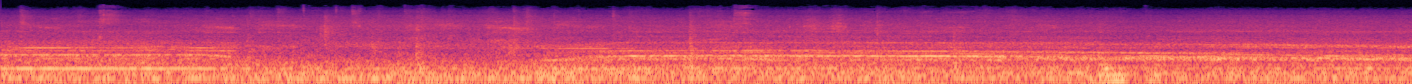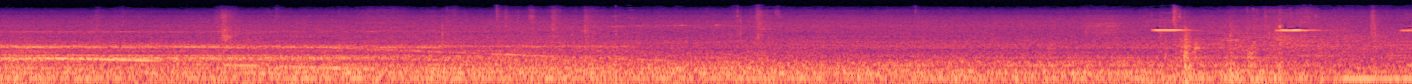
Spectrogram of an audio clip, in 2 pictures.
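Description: Electric suburban train's motors whining over a steady rumble as it slows into a station, the whine sliding down in pitch as it brakes. Near the end come a few short high beeps, the door warning.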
